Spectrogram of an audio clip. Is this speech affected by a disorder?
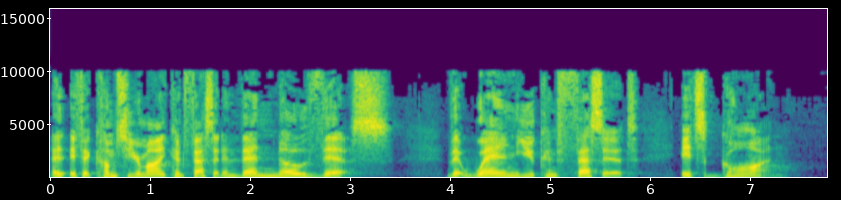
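No.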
